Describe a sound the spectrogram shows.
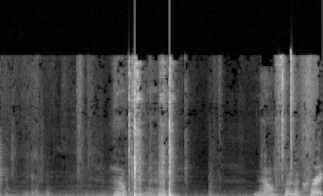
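A heavy pot is set down on a hard surface with a knock.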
